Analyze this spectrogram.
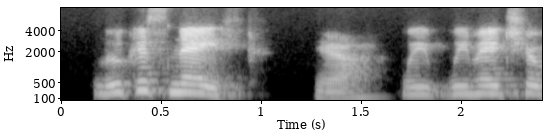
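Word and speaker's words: Hnath: image and that guy's name i swear is pronounced nath lucas nath yeah we we made sure we looked into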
